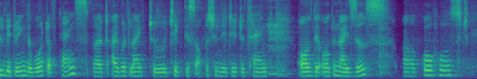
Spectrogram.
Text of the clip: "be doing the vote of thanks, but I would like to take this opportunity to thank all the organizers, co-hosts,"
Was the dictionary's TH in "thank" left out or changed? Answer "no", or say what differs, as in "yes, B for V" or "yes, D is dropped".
yes, T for TH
